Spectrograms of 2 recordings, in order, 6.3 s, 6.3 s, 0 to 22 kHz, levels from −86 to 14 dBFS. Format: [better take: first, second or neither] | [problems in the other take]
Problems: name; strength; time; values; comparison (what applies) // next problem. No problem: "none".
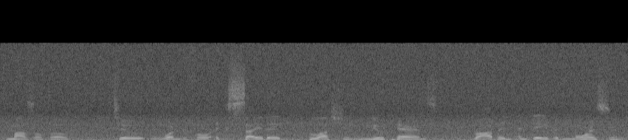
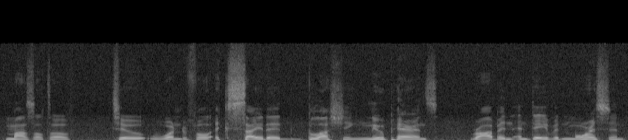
second | hiss; loud; throughout; 4 dB below the speech; faint in the second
